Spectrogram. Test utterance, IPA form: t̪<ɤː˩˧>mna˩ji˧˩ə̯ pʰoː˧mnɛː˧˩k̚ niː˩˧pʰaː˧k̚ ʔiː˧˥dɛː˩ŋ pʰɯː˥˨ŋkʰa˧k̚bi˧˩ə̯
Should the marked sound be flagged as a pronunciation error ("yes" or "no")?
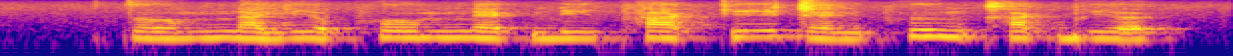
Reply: no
